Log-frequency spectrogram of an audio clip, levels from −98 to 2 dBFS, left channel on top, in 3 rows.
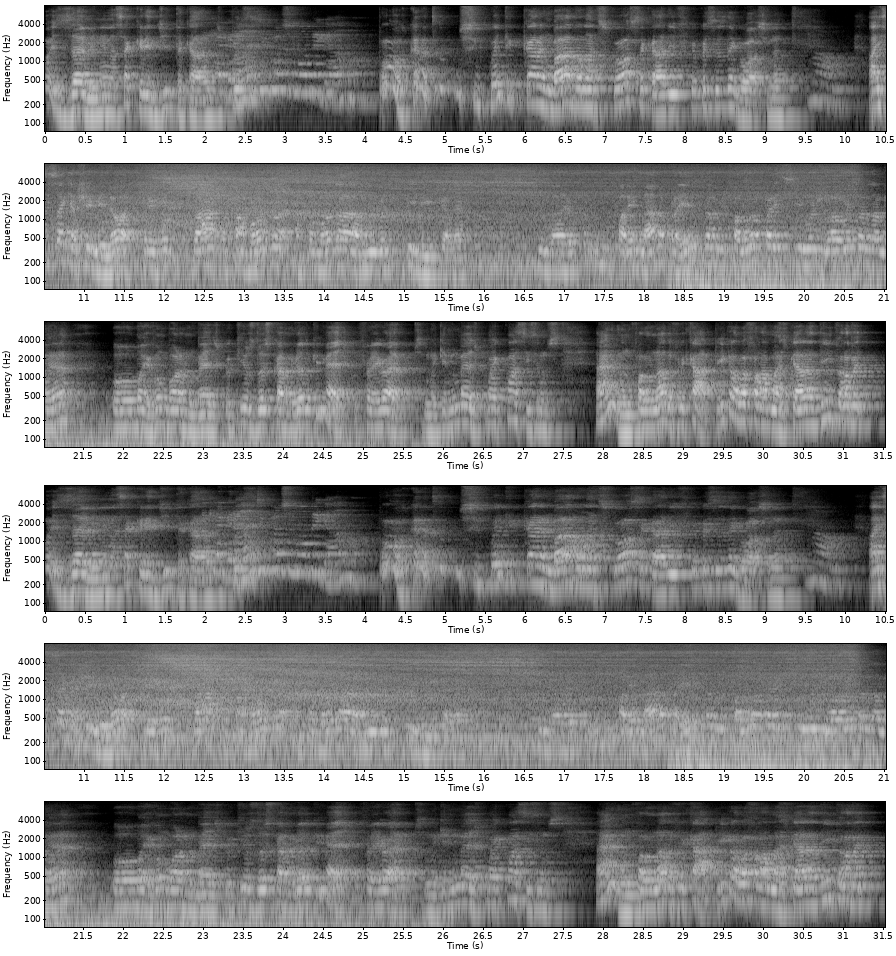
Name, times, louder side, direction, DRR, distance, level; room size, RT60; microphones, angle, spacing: voice 1, 0.0-2.5 4.2-9.3 10.3-15.8 16.6-21.4 21.8-31.3, left 3 dB, 40° left, 5 dB, 0.3 m, -29 dB
voice 2, 2.0-4.0 6.4-6.8 9.5-10.0, left 1 dB, 45° right, -5 dB, 0.9 m, -37 dB
sound 1, 10.5-20.7, right 2 dB, 75° right, 1.0 m, -31 dB
sound 2, 18.3-26.1, equal, 55° left, 1.1 m, -31 dB
4.6 x 2.8 x 2.3 m, 1.2 s
head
